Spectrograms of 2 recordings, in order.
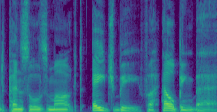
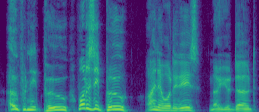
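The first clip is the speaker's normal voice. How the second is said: high, loud, overlapping-style chatter; excited clamour; 12 semitones higher, 8 dB louder than usual. A narrator's reading. Friends crowding round Pooh's present, excited clamour. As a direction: tumble out eager cries.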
